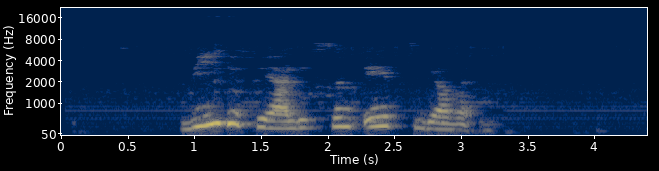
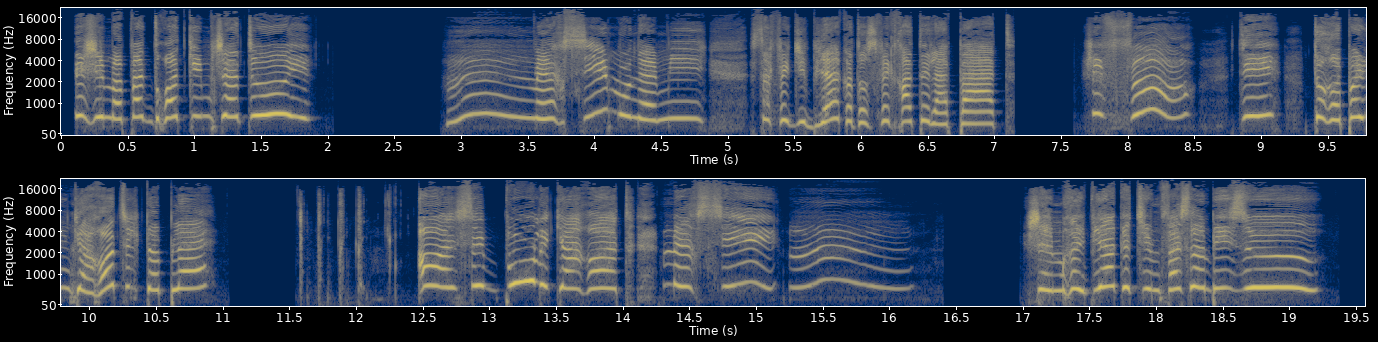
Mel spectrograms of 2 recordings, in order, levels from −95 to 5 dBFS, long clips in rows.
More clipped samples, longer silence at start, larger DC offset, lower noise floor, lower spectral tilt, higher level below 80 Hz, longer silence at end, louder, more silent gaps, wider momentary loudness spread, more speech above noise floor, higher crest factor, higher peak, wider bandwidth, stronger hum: neither; first, 0.9 s vs 0.1 s; neither; first, -78 dBFS vs -39 dBFS; first, -8.5 dB/octave vs 0.5 dB/octave; second, -82 dBFS vs -64 dBFS; first, 1.35 s vs 0.35 s; second, -28 LUFS vs -16 LUFS; second, none vs 2.05-2.84 s, 7.16-7.59 s, 11.06-11.54 s, 16.42-16.98 s; first, 19 LU vs 15 LU; first, 51 dB vs 22 dB; about the same, 18 dB vs 18 dB; second, -12 dBFS vs 0 dBFS; second, 4.9 kHz vs over 20 kHz; neither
